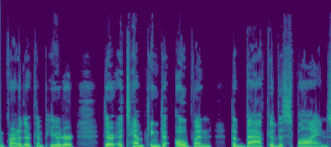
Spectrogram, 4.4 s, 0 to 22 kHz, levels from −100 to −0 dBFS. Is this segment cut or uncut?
uncut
